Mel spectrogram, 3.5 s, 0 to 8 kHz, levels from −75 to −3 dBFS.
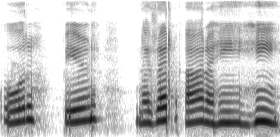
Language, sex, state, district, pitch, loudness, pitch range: Hindi, female, Madhya Pradesh, Bhopal, 230 Hz, -17 LUFS, 215-250 Hz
